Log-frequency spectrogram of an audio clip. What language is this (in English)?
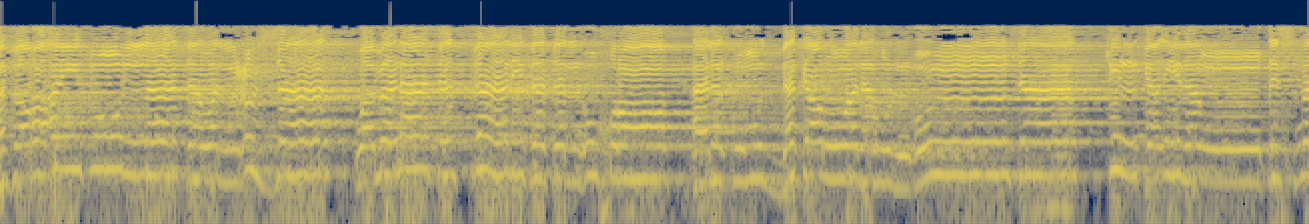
Arabic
